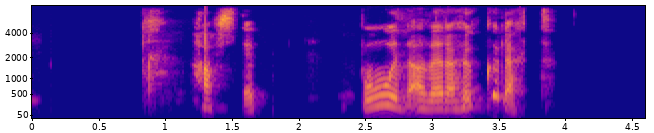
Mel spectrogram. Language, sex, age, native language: Icelandic, female, 60-69, Icelandic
